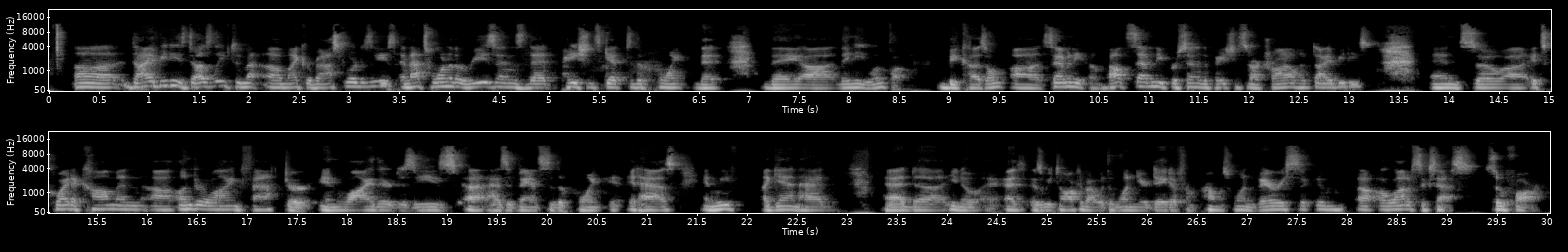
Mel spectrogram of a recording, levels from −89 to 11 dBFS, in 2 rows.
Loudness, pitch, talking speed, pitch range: -27 LUFS, 135 Hz, 180 wpm, 120-150 Hz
